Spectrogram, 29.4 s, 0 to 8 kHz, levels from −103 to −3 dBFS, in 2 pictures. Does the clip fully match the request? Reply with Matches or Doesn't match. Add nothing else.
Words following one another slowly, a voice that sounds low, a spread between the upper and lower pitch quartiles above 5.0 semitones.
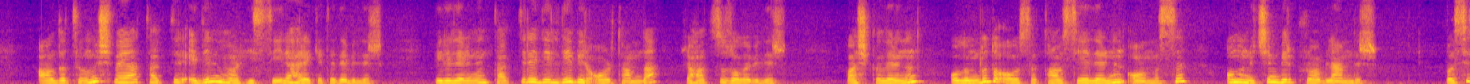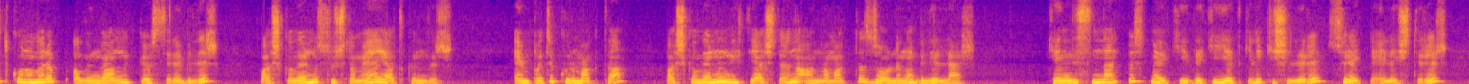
Doesn't match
